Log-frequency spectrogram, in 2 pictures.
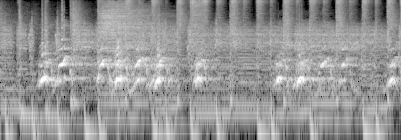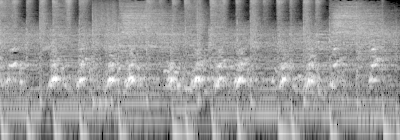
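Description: A dog yips, whimpers and barks repeatedly at a bear, its rapid high-pitched calls coming in bursts throughout, close and fairly loud.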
